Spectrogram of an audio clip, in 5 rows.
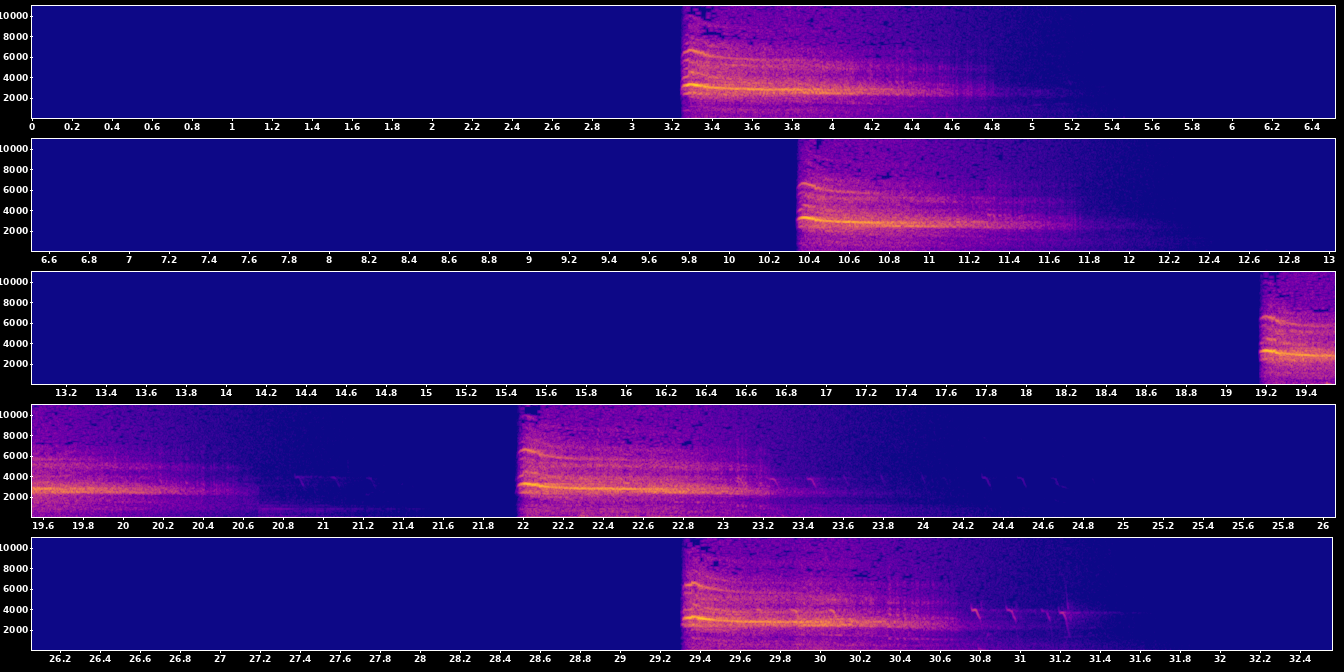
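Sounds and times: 
hawk giving a raspy drawn-out scream: 3.3s - 4.6s, 10.4s - 11.4s, 19.2s - 20.6s, 22.0s - 23.5s, 29.3s - 31.1s.

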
